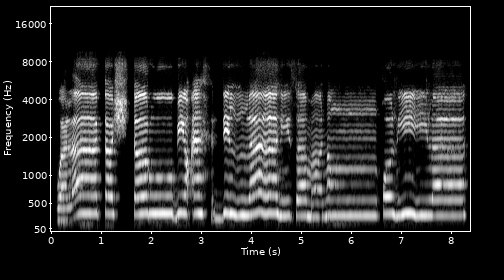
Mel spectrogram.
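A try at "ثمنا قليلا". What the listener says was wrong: Jangan samanang. Samanang. Jadi jangan dibulatkan mulutnya membaca nang. Samanang qalila.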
